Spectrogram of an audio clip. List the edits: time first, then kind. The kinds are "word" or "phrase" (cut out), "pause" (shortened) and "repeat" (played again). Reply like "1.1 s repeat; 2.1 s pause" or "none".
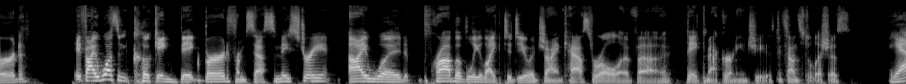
3.4 s pause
